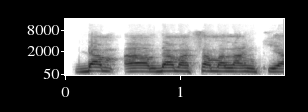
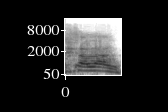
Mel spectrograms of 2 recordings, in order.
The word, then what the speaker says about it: Solanke: Say my name properly. Say it over. Say it over, please. Say it over. Dominic Samalanki away, man. Salanki. Dominic. But no, Dominic. Dominic Salanki. Yeah, Dominic Salanki.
